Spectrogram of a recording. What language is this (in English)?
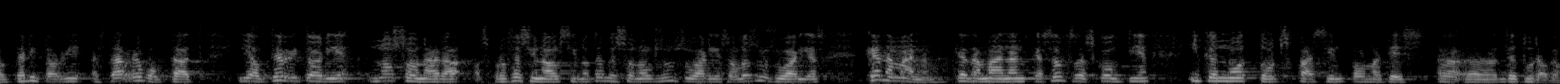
Catalan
